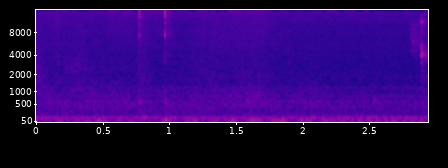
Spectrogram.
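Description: Computer keyboard keys typed in a few light, scattered clicks over a steady low hum, close by and fairly quiet.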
